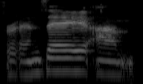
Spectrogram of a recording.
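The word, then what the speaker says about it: Firenze: lyrics are washy feats you drive me to Freud ends a that ends day is how you say Florence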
